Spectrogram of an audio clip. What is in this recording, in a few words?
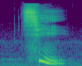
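"qì", Chinese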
